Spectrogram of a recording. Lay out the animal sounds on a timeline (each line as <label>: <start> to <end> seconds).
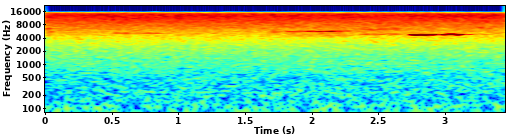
Black-throated Green Warbler (Setophaga virens): 1.7 to 3.3 seconds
